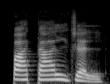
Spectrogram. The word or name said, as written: पाताल-जल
